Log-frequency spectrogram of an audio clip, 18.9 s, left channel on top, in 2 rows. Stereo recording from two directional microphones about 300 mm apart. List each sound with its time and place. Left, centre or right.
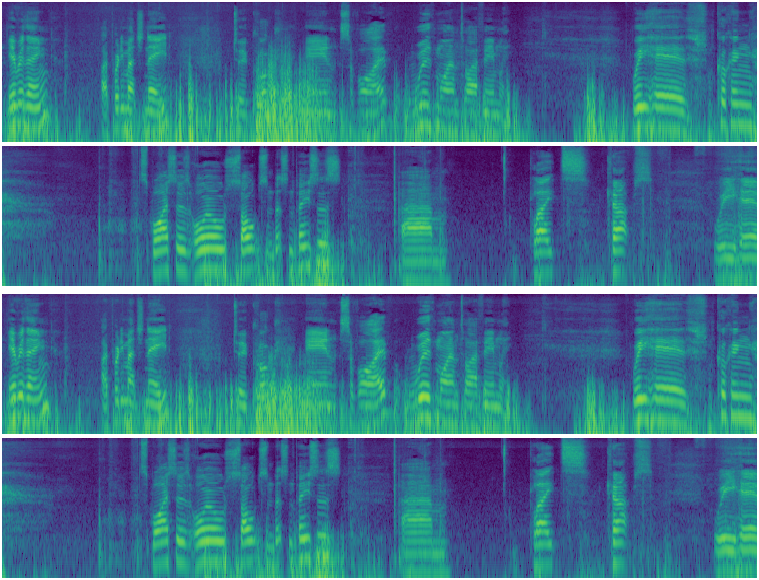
0.1 s speech: centre
2.3 s boat: centre
2.9 s speech: centre
7.1 s a sound: centre
11.1 s speech: centre
16.0 s speech: centre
